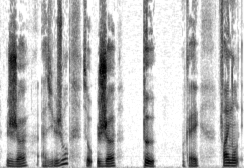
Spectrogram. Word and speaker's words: peux: Then tu peux, same pronunciation and same spelling or writing, okay, P-E-U-X, okay, don't pronounce the final X.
